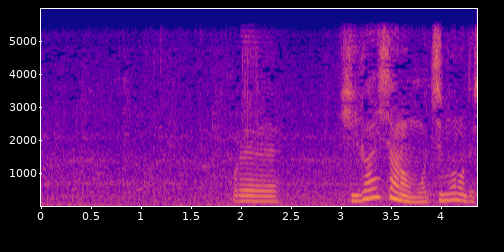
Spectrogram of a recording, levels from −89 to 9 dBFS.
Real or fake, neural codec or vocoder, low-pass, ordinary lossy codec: real; none; 5.4 kHz; none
